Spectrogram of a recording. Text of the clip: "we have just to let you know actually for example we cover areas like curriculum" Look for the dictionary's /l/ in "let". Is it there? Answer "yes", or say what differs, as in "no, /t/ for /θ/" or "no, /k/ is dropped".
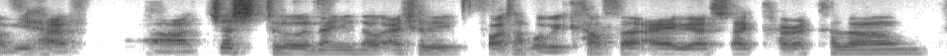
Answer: no, /n/ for /l/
